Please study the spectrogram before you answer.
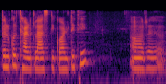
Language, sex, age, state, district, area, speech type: Hindi, female, 18-30, Madhya Pradesh, Katni, urban, spontaneous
